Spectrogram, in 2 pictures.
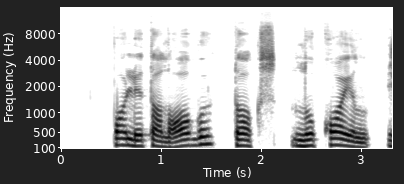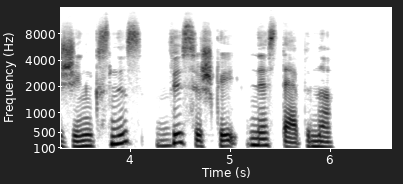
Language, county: Lithuanian, Šiauliai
